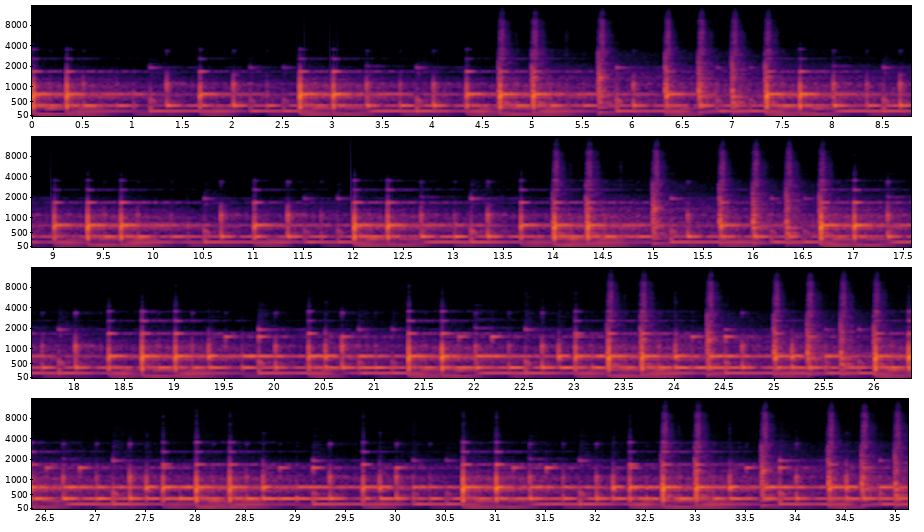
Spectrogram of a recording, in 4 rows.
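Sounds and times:
marimba: 0.0 - 35.1
ocean drums: 4.7 - 7.7, 14.0 - 17.2, 23.3 - 26.6, 32.6 - 35.1.

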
